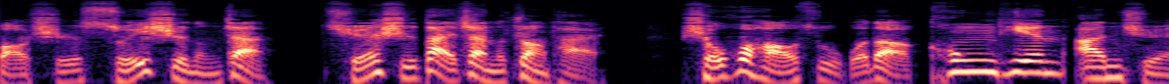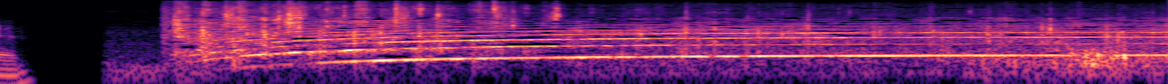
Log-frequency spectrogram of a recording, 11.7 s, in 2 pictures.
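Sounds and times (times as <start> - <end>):
speech: 0.0 - 6.0
alarm siren: 6.6 - 11.6.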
